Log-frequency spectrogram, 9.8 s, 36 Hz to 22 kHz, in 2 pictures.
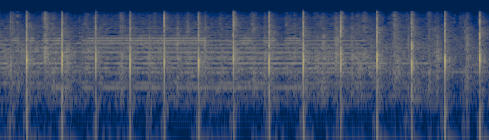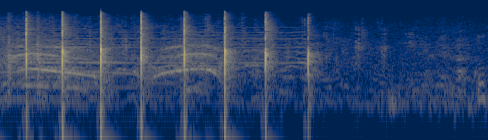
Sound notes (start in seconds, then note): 5.2 audience cheers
